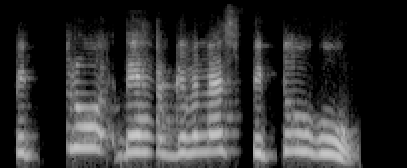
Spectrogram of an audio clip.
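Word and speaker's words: पितृ: Whereas in the case of Pitru, it is Rikaranta. Pitru, here it is U. Tru. Okay, Tru and Tru. We should not pronounce this as P-tru. P-tru is wrong.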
